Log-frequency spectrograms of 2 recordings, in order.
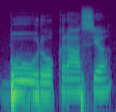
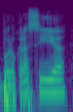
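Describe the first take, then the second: First: The word carries the Spanish stress placement. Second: The word carries the Portuguese stress placement. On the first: "algumas palavras em espanhol... O ponto de divergência é a sílaba tônica" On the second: "no lugar de"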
